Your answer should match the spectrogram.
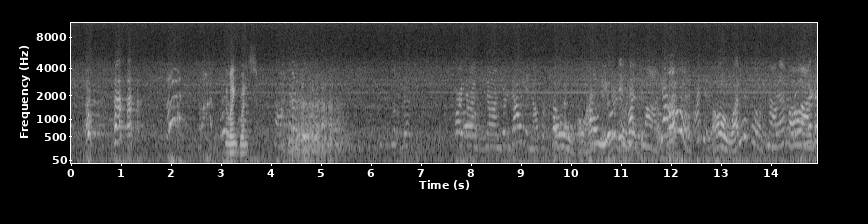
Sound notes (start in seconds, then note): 0.3 women laugh; 4.2 audience laughs; 7.7 women chatter; 13.8 women chatter, laugh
